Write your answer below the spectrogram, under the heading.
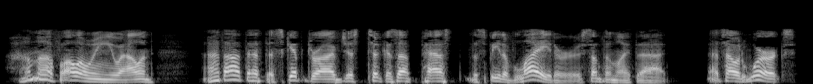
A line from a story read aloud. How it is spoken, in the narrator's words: piped up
